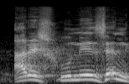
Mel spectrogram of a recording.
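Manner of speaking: ordinary talk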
